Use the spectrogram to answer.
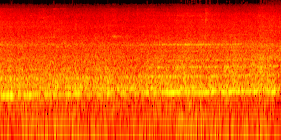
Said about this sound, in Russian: Протискиваю среди этой оголделой толпы в метро. Вхожу. Снова необъятная масса людей. Все спешат, как муравьи. Быстро перебегают от одного эскалатора к другому. Села в поезд.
